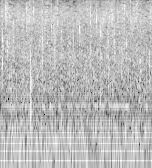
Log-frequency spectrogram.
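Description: Rain on a rainy night: a steady, even hiss of rainfall patters on a surface with soft scattered droplets, continuous and uninterrupted throughout.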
